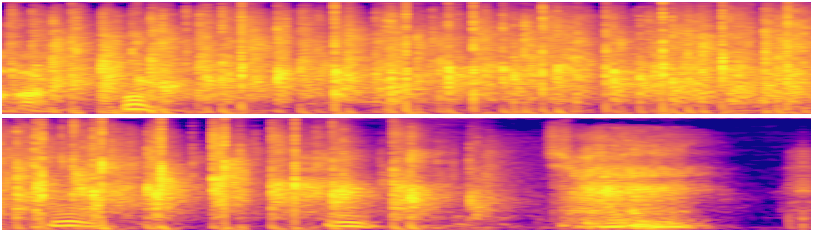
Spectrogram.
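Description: Hands clapping: a small group applauding with dense, rapid claps and a few voices mixed in. The clapping stops about seven seconds in, with a short breathy burst just before the end.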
